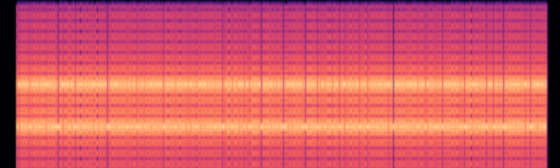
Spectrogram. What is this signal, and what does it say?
Cassette data (Kansas City type).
